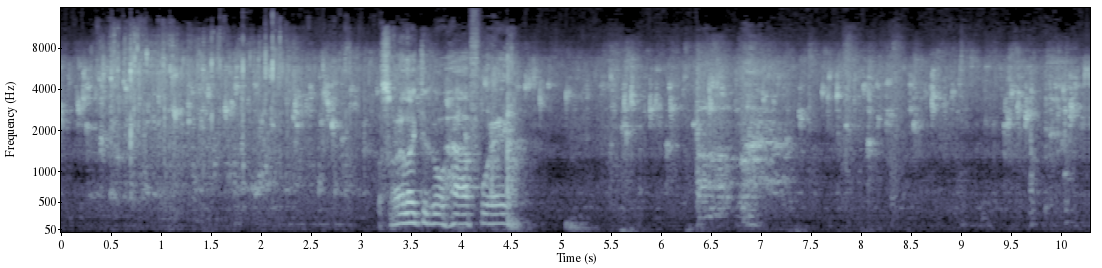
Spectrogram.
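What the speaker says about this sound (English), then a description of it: "We're going to wash out the cans here with this hot water and add it to the sauce." Hot water pours and splashes into empty tomato cans being rinsed, with uneven sloshing bursts and gurgles, while a person talks over it.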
